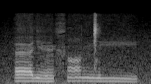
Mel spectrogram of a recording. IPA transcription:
æ ɾʲ ɛ̃ x ɑ̃ ŋ͡ǀ i

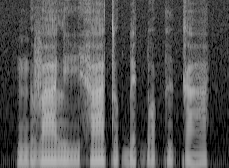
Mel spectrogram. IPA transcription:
ŋ ə˨˦ v aː˦ l iː˧ h aː˦ t o˨ ɡ͡b ɛ˦ ɡ͡b ɔ˧ k ɨ˦˨ k a˨

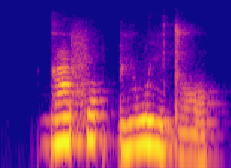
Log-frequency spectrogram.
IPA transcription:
ɡ a˦ f ɔ˦˨ k͡p i˨˦ w i˦˨ d ɔ˨

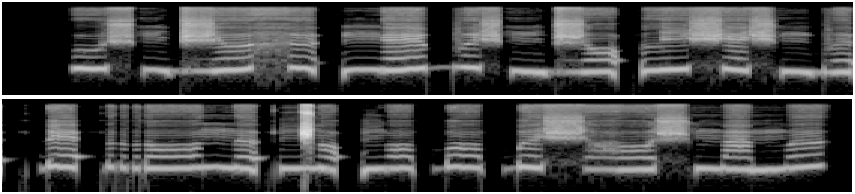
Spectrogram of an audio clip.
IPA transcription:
u ʃ n d͡ʒ ə h ɘ ʔ ŋ ɛ b ɘ ʃ n d͡ʒ ɔ ʔ l i ʃ ɛ ʃ m b ɘ ʔ ɗ ɛ ʔ r ɔ n ə ʔ ŋ͡ǁ ɔ ʔ ŋ ɔ ɓ ɔ ɓ ə ʃ ɦ ɔ ʃ m a m ə

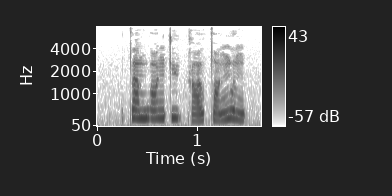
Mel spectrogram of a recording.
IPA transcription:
t̪ ä˥ m w ɑ˥ ŋ t̪ y˥ k ɑ˧˥ ʊ̯ t̪ ɑ˧˥ ŋ l ɤ˧ ŋ

